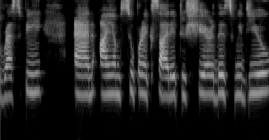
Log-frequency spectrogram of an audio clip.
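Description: Against a quiet background, a woman speaks in a high pitch at a fairly slow pace, her intonation monotone and flat, with a dry sound and no echo. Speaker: food vlogger. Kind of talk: casual vlog chat. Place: home room. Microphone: lapel.

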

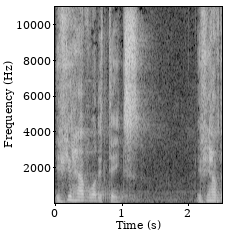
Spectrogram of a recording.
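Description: A man with an Arabic accent, a dark, mellow, somewhat breathy tone, a fairly quick pace and fairly even intonation. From Egypt. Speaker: peace activist and columnist. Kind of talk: conference panel talk. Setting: stage with audience. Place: hall. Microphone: podium.

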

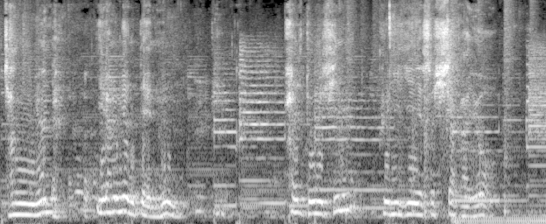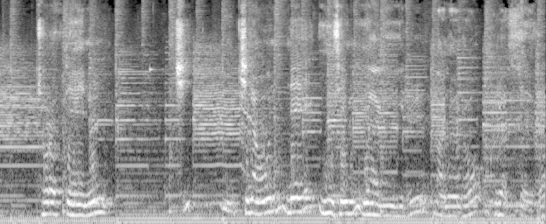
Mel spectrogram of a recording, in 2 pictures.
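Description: A man at a very slow pace with long, frequent pauses, and clear music in the background. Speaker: senior cartoonist student; vietnam war veteran. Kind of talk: interview answer. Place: classroom. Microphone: camera far.

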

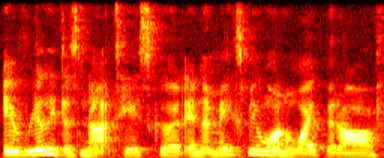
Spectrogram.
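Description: A woman speaks with pitch that varies in an ordinary way. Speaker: beauty vlogger. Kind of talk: casual vlog chat. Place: home room.

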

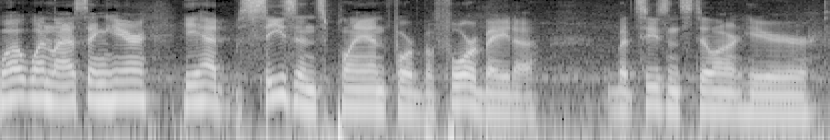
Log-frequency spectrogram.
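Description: Over light background noise, a man with a medium pitch speaks at a fairly slow pace and keeps his loudness very even. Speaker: podcast co-host. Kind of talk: casual chat. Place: home room. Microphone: studio mic.

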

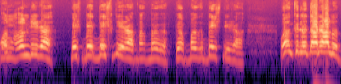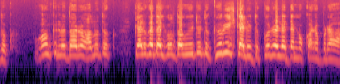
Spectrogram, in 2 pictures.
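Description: A woman talks at a fairly slow pace with a dark, mellow tone and a high pitch. Her intonation is lively. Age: 80s+. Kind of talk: interview answer.

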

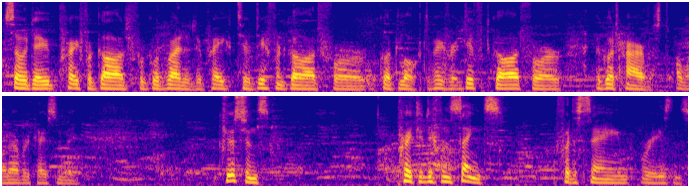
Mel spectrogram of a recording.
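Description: A man with an Irish accent at a very fast pace, over noticeable background noise. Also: medium pitch for a man, ordinary pitch variation. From Ireland. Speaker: storyteller. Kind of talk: informal history talk. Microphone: phone near.

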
